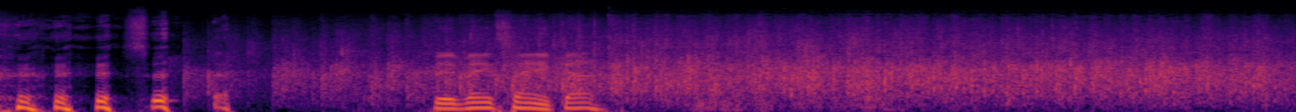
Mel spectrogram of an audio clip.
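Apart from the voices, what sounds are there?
applause sound effect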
